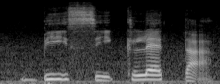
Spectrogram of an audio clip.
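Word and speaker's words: bicicleta: out loud practice be the first c is pronounced like an s the second c is pronounced like a k b c cl okay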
